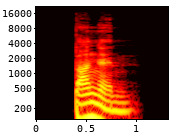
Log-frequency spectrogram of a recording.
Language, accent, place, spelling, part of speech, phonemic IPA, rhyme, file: German, Germany, Berlin, bangen, verb, /ˈbaŋn̩/, -aŋn̩, De-bangen.ogg
- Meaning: to fear, to be worried [with um (+ accusative) ‘for something’] (about something or someone being lost or endangered, especially of someone else)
